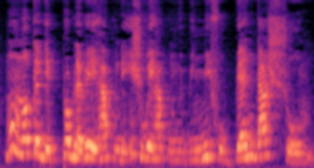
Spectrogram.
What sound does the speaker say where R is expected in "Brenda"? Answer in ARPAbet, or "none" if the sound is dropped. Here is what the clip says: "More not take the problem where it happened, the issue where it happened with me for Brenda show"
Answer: none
